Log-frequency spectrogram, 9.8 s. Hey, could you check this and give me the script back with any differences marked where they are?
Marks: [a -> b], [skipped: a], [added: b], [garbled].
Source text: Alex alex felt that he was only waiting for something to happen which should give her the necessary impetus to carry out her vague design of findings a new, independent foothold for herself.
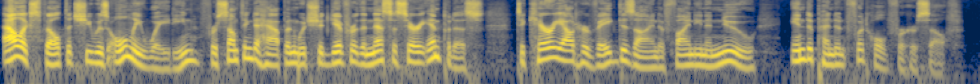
Alex [skipped: alex] felt that [he -> she] was only waiting for something to happen which should give her the necessary impetus to carry out her vague design of [findings -> finding] a new, independent foothold for herself.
